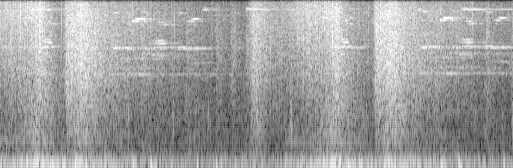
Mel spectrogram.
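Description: A magic flame crackles and hums steadily in a hand.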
